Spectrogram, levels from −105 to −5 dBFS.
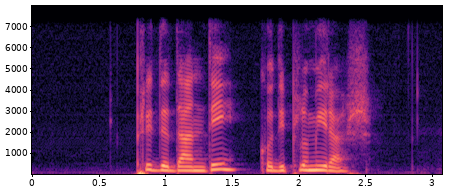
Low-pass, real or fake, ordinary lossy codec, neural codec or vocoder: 7.2 kHz; fake; none; autoencoder, 48 kHz, 128 numbers a frame, DAC-VAE, trained on Japanese speech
